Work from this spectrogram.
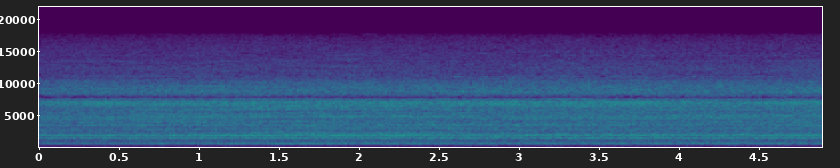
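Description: A craft heat tool blows hot air in a continuous loud, even roar during a demonstration, with no pauses and no voices.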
